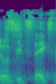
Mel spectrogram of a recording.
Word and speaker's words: Beatsteaks: Das ist auch richtig. Ja. Hast du richtig ausgesprochen. Beatsteaks kam ja, genau. Ja, Beatsteaks oder Beatsteaks? – Nee, Beatsteaks ist richtig. Ich weiß nicht, kann ja jeder machen, wer will, aber Beatsteaks, glaube ich, ja.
